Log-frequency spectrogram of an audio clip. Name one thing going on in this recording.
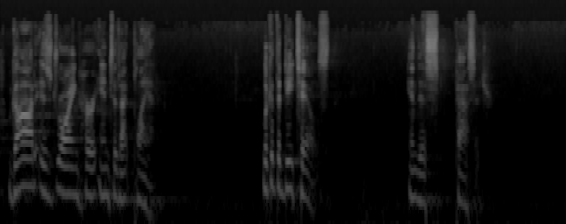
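An older man speaks calmly through a microphone, with pauses.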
